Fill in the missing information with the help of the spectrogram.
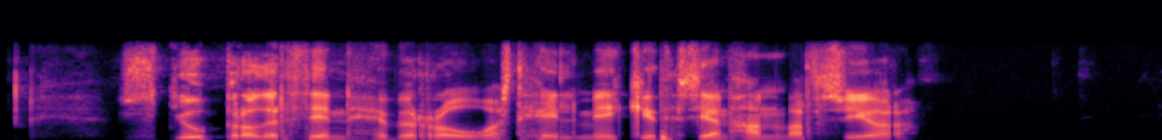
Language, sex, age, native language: Icelandic, male, 30-39, Icelandic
